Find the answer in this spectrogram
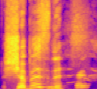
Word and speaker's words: Schabusiness: so I really uh I'm pretty sure that's how you pronounce it s-c-h-a and then business show business it's just it's legitimately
